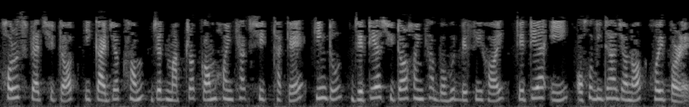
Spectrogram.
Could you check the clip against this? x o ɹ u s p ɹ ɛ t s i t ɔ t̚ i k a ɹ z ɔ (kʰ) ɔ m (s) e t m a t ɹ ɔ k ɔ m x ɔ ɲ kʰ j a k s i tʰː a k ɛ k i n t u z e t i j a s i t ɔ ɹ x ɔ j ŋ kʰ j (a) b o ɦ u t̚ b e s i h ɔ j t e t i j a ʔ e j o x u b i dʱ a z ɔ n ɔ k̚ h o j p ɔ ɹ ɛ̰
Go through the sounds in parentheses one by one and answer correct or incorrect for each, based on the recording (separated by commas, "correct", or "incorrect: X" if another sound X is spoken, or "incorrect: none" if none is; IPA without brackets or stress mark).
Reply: correct, incorrect: z, correct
